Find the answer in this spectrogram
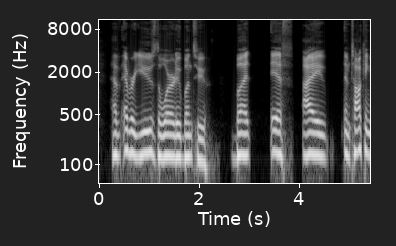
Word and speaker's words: Ubuntu: release that speaking of ubuntu i know how to pronounce it it's ubuntu i understand that i get that but i always say ubuntu when i'm talking about it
